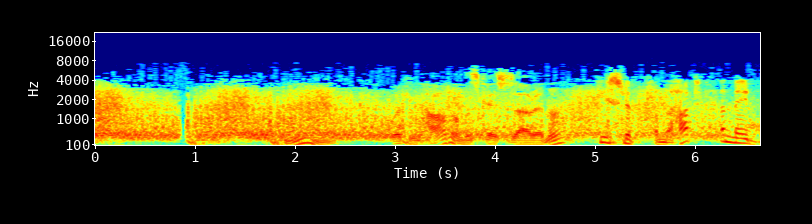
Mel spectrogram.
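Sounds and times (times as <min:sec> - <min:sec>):
rifle gunshots: 0:00.0 - 0:03.0
speech: 0:03.1 - 0:06.6.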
